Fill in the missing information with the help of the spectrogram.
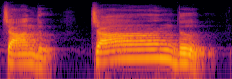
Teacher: चा में भी देखो मुख से वायु निकल रही बाहर और नासिका का प्रयोग साथ में होगा, दोनों का प्रयोग साथ में किया जाएगा। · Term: अनुनासिक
